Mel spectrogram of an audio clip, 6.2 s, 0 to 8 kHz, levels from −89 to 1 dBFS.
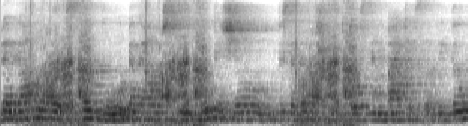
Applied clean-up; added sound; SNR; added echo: none; Dog; 3 dB; reverberation time 1.1 s.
